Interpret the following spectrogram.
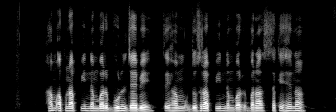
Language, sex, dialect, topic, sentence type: Magahi, male, Northeastern/Surjapuri, banking, question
